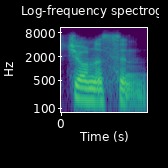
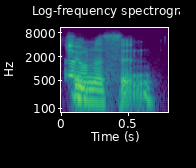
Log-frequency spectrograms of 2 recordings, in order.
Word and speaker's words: Jonasson: years and uh yes you um am I pronouncing your surname correctly close enough it's actually quite fanatic it's Jonathan so pick Jonathan Jonathan okay well that's easy okay so I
